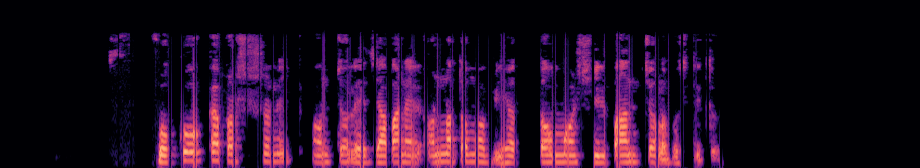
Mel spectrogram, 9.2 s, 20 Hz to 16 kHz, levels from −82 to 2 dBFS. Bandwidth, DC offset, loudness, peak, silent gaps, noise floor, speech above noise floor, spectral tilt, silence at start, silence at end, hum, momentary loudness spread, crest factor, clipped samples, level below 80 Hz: 7.8 kHz; under 0.1%; -19 LUFS; -2 dBFS; 3.04-3.12 s, 5.29-5.40 s; under -90 dBFS; over 71 dB; -6 dB/octave; 1.1 s; 2 s; none; 15 LU; 20 dB; under 0.1%; -52 dBFS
